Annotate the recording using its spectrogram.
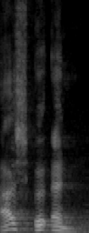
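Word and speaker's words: ἕν: C'est H-E-N. Mais on prononce ça Hen.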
